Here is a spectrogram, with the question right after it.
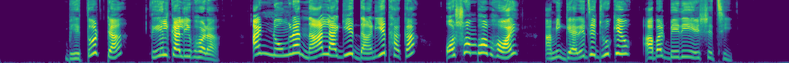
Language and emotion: Bengali, disgusted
